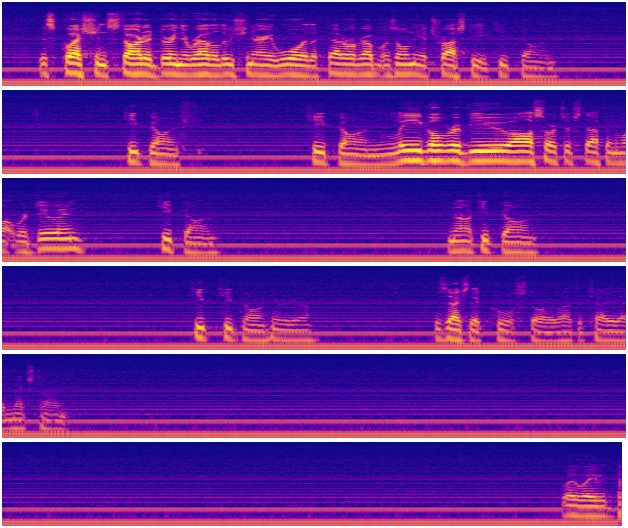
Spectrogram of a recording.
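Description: A middle-aged man speaks into a microphone in bursts, with long pauses, heard through a loudspeaker in a room.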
